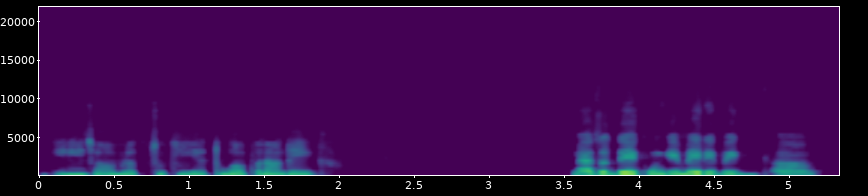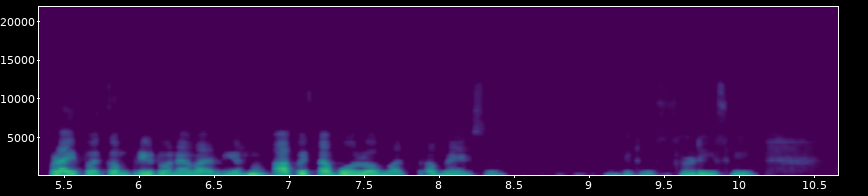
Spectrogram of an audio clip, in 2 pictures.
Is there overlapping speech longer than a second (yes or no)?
no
